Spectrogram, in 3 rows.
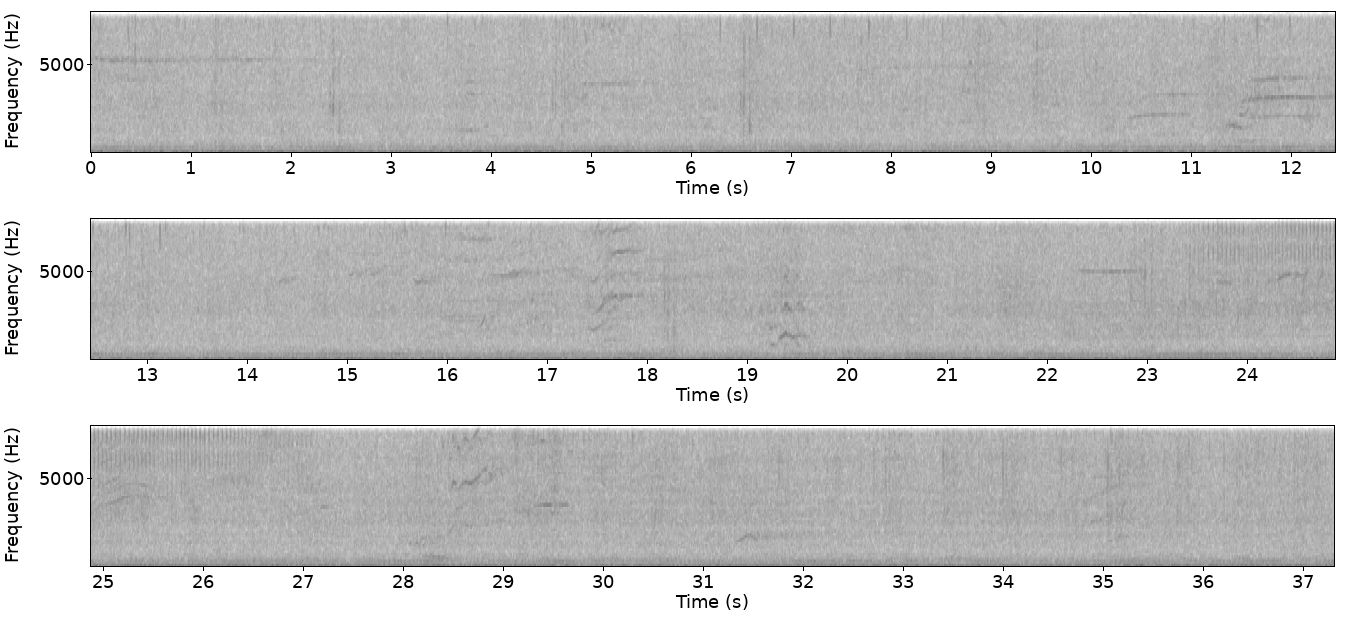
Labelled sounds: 11.2	12.3	killer whale, southern resident, 0.75 to 8.0 kHz
17.3	17.9	killer whale, southern resident, 1.2 to 8.0 kHz
19.1	19.6	killer whale, southern resident, 0.87 to 4.8 kHz
22.5	23.0	killer whale, southern resident, 4.2 to 5.2 kHz

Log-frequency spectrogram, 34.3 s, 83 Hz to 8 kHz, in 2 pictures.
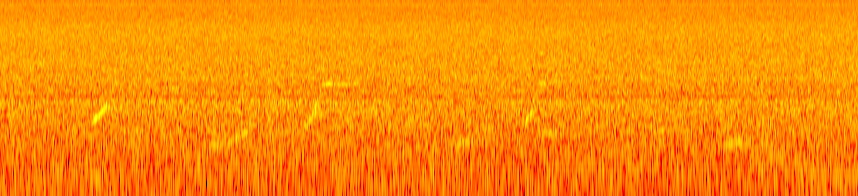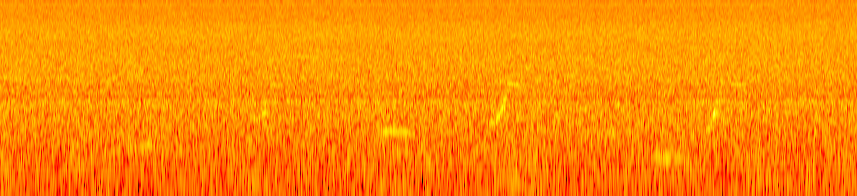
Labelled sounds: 6.4	6.7	humpback whale, 1.1 to 1.2 kHz
27.3	27.6	humpback whale, 1.1 to 1.2 kHz

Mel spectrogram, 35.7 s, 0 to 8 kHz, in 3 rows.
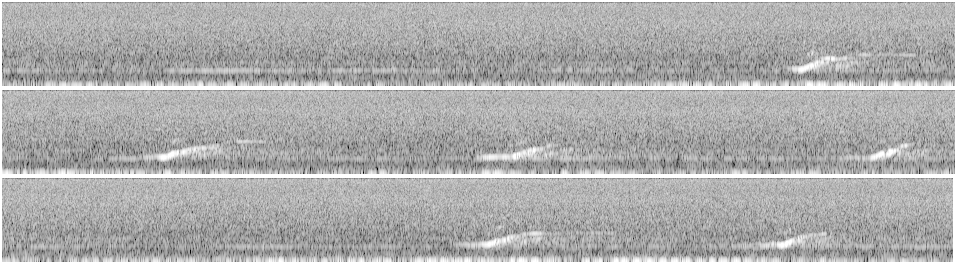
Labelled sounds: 10.2	11.4	humpback whale, 0.80 to 1.1 kHz
14.2	15.2	humpback whale, 0.80 to 1.2 kHz
18.5	18.9	humpback whale, 0.80 to 1.0 kHz
23.0	23.3	humpback whale, 0.80 to 1.1 kHz
30.1	30.6	humpback whale, 0.80 to 1.0 kHz
33.8	34.2	humpback whale, 0.80 to 0.99 kHz

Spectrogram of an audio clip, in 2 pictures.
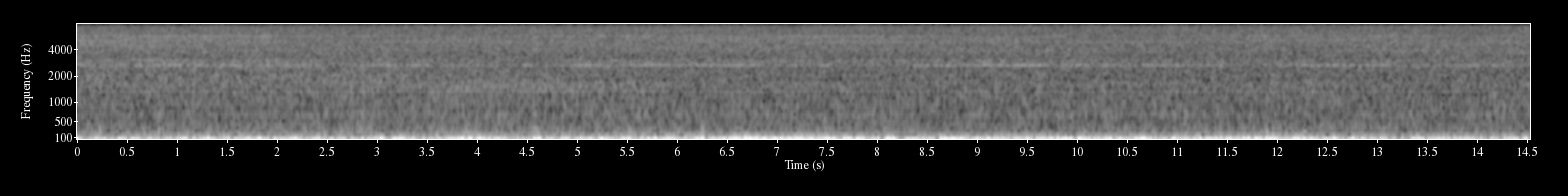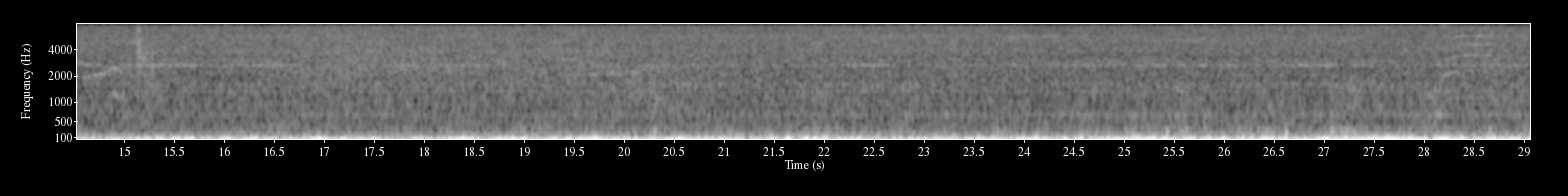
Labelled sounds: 14.6	15.0	killer whale, 1.2 to 2.5 kHz
28.0	28.7	killer whale, 0.72 to 7.9 kHz

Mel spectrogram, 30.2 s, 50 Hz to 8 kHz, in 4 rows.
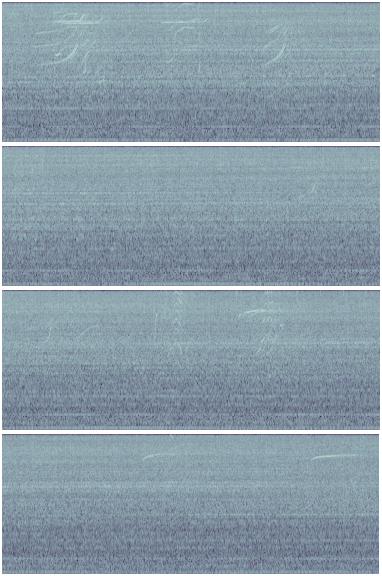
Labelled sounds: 0.6	2.1	killer whale, southern resident, 1.4 to 6.3 kHz
3.2	4.0	killer whale, southern resident, 3.7 to 5.9 kHz
5.2	5.8	killer whale, southern resident, 2.1 to 5.0 kHz
25.4	26.1	killer whale, southern resident, 4.5 to 6.0 kHz
28.7	29.8	killer whale, southern resident, 4.1 to 5.1 kHz

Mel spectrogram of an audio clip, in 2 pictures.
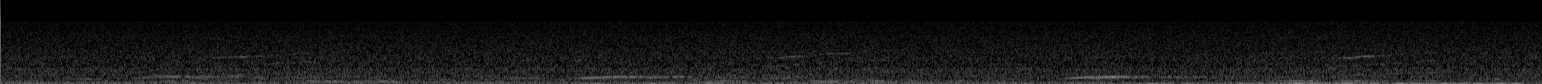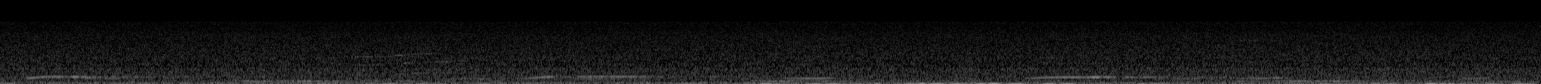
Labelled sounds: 2.1	2.5	humpback whale, 1.2 to 1.4 kHz
7.8	8.5	humpback whale, 1.2 to 1.7 kHz
13.4	13.8	humpback whale, 1.2 to 1.5 kHz

